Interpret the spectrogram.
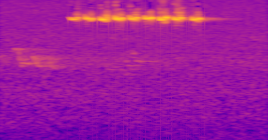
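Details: Red fody (Madagascar fody) gives a quick, very high-pitched trill of about nine even, sizzling notes in one second, insect-like in tone, with a faint lower chirp from another bird just before.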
